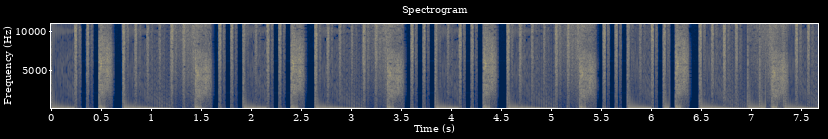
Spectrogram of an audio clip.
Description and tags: Atari ST Beat 05
Beats recorded from the Atari ST
Drum, Atari, Electronic, Beats, Chiptune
